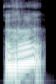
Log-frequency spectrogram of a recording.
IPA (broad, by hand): ʁ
